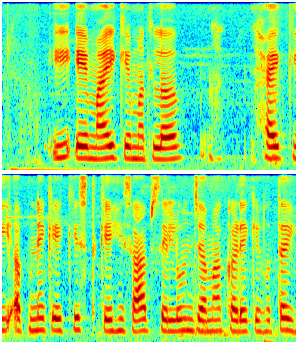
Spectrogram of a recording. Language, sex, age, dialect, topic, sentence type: Magahi, female, 31-35, Western, banking, question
